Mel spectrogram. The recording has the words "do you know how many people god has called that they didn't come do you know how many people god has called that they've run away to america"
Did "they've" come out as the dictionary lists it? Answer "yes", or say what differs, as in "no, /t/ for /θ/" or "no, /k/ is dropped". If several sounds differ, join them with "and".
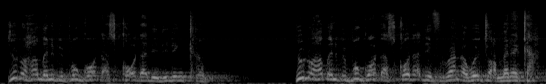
no, /f/ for /v/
